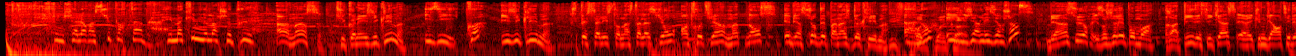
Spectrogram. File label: Spot; Easy Clim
